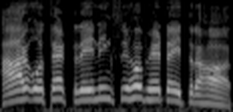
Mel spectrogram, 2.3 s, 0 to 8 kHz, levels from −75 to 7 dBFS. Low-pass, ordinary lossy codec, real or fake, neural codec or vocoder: none; none; fake; codec, 16 kHz, 8 kbps, FunCodec, trained on Chinese and English, 25 frames a second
